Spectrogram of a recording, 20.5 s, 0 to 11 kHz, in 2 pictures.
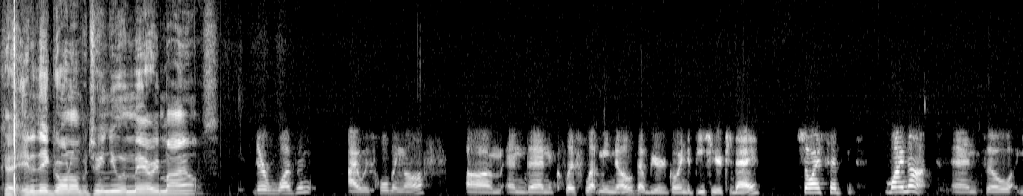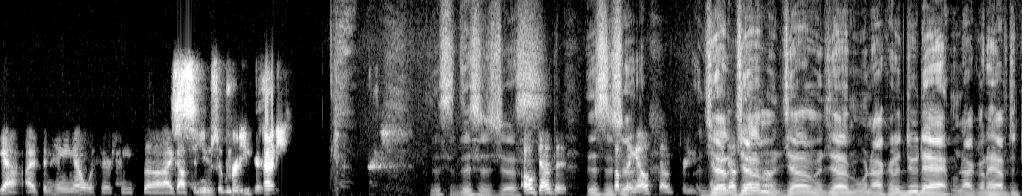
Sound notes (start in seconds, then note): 14.6 laughing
